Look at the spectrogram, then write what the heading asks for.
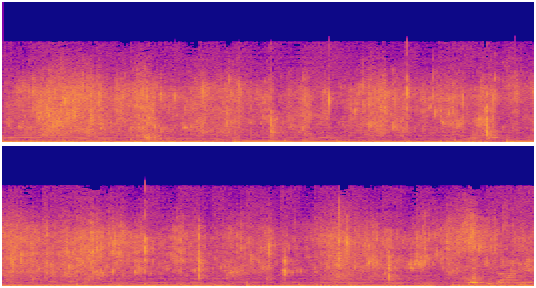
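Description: Chopped tomatoes sizzling in hot oil in a non-stick wok, stirred with a wooden spatula that scrapes and knocks against the pan now and then.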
